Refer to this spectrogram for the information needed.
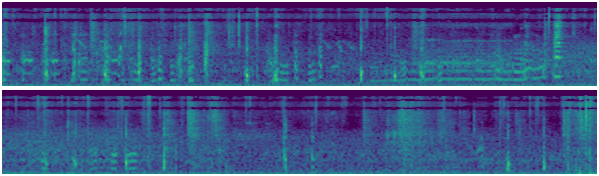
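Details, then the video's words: Rooster in Switzerland showing the hens what to eat: a run of short clucks, then a longer drawn-out harmonic cluck sequence mid-clip, followed by scattered sharp clucks over a steady low background rumble. "Der Hahn zeigt den Hühner was sie essen sollen"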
